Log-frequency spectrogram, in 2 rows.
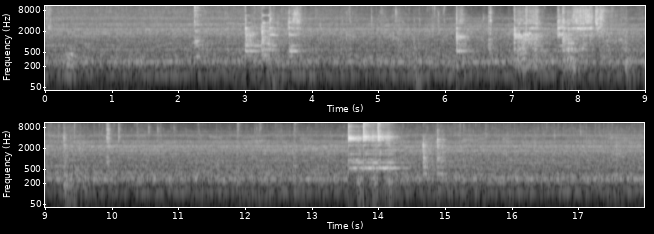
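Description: A spoon stirring and scraping in a large aluminium pot of chicken curry masala, knocking against the pot in several short bouts, the longest about 7 to 8 seconds in, over a steady sizzle of the masala cooking on the flame.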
